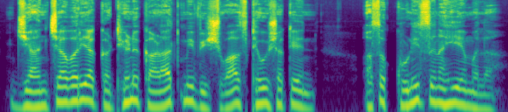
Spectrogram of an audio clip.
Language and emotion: Marathi, sad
